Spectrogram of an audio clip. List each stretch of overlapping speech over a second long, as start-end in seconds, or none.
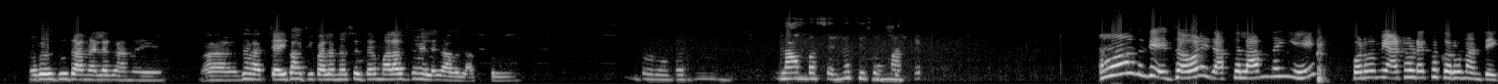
none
